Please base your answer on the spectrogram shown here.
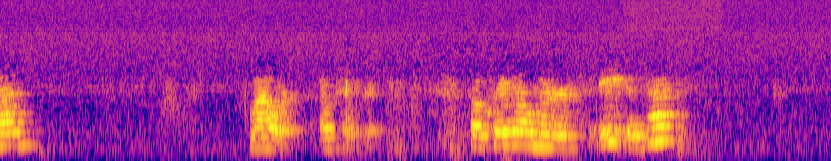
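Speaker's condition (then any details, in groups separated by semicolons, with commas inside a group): No condition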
